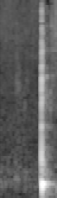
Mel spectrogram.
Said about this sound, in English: Now I'm going to take a, uh, a cherry uh, Coke Zero, Ugh, just of everything I like. But I'm going to um, take a sip of that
